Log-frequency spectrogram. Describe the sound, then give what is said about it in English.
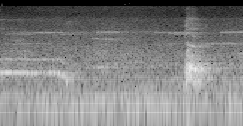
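A single sharp bark from a dog in a backyard sounds about two-thirds of the way through, at moderate loudness. It stands out against quiet outdoor background noise and a few faint high, steady tones. “You may hear some sounds of nature in the backyard, including possibly my dog barking.”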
